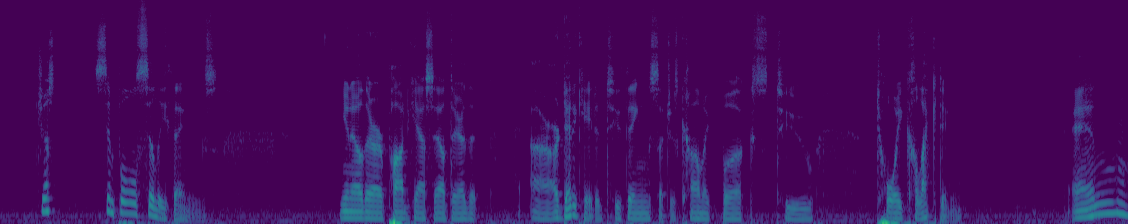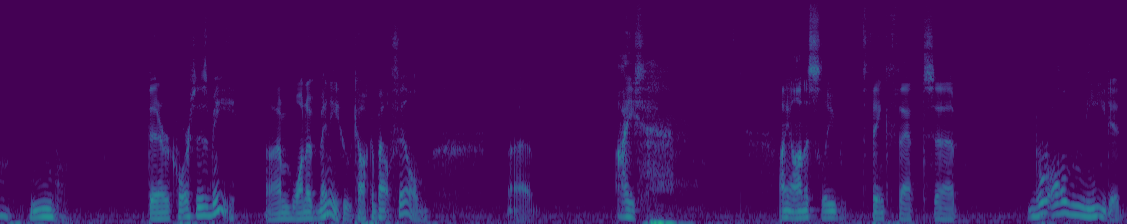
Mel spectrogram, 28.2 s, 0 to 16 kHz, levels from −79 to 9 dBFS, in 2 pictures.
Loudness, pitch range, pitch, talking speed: -45 LUFS, 95-140 Hz, 125 Hz, 100 wpm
